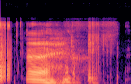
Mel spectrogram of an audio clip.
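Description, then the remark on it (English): A voice blows a loud, buzzing raspberry imitating a fart, a sustained sputter of about a second that trails off into a rougher, breathy flutter, with brief clicks before and after. “And then you're just hearing farts.”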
